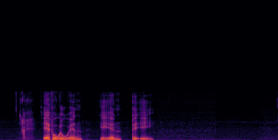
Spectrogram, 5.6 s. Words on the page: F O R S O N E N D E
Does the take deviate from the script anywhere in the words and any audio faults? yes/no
yes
